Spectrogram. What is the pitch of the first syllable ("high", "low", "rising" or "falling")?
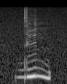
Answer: falling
